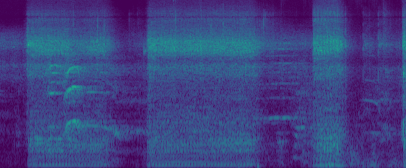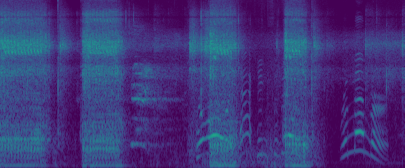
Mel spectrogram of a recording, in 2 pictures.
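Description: Belt-fed airsoft electric support gun firing on full auto: about six long bursts, each lasting from under a second to nearly two seconds, with short pauses between them.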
